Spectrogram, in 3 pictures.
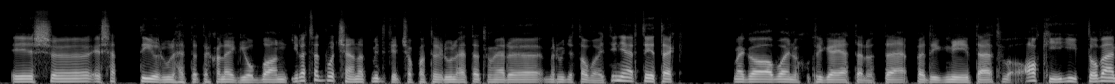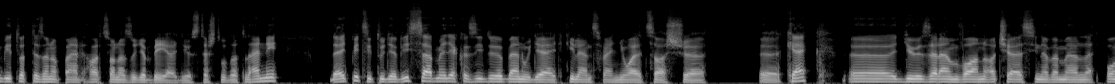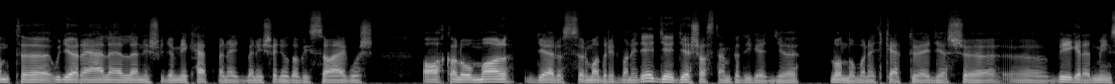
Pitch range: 105-130 Hz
